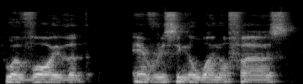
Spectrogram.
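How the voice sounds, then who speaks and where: A middle-aged man with a Portuguese accent speaks as a guest in an interview. His voice is low and flat in intonation, and his delivery is halting, with repeated words as he introduces himself. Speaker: guest speaker, project controls professional.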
